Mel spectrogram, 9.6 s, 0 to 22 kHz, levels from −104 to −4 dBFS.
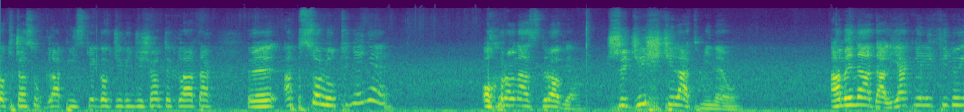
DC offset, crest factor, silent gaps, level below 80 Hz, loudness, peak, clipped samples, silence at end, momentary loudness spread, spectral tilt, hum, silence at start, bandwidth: under 0.1%; 20 dB; none; -38 dBFS; -19 LUFS; 0 dBFS; under 0.1%; 0 s; 22 LU; -5 dB/octave; none; 0 s; 15.5 kHz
